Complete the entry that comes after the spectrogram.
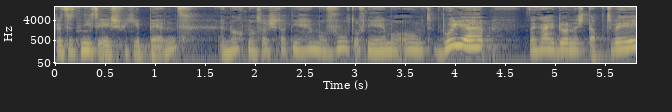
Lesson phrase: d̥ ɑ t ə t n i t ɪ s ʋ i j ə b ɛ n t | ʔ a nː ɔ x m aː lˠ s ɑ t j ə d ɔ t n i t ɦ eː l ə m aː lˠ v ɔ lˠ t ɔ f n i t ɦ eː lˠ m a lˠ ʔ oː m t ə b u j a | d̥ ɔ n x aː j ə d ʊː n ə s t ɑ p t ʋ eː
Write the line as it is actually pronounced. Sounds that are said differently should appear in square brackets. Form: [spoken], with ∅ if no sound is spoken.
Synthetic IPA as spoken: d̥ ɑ t ə t n i t ɪ s ʋ i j ə b ɛ n t | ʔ [ɛ] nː ɔ x m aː lˠ s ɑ [s] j ə d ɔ t n i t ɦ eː l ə m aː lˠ v [u] lˠ t ɔ f n i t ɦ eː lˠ m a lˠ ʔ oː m t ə b u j [ə] | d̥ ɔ n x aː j ə d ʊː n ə s t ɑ p t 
